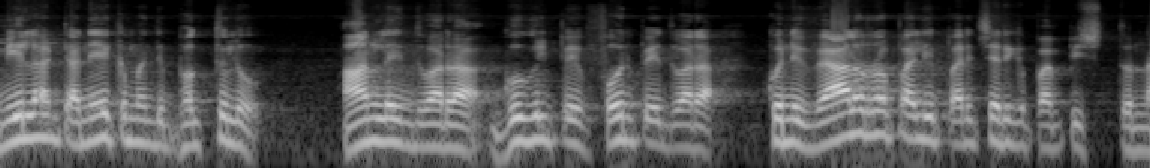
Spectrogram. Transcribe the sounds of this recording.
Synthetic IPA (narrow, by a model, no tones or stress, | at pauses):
miːlaːɳʈiɐnɛːkɐmɐnd̪ibʱɐk̚t̪ulṵ | aːnlɐjnd̪ʋaːɾa̰ːɡuːɡɐlpeːpʰo̞ːnpeːd̪ʋaːɾaː | konːiʋɛːlɐɾuːpaːjlipɐɾit͡ʃɐɾiɡɐpɐmpist̪unːa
